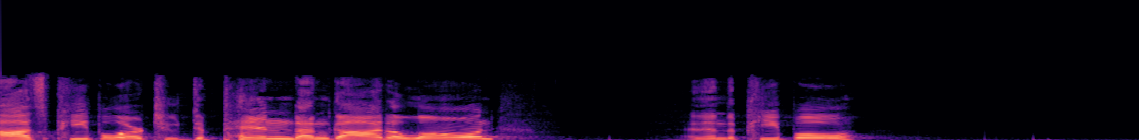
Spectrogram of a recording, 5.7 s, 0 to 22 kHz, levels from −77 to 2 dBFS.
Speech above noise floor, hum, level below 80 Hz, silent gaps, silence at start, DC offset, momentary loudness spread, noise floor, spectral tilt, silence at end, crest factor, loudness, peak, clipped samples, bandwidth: 41 dB; none; -52 dBFS; none; 0 s; under 0.1%; 12 LU; -60 dBFS; -4.5 dB/octave; 1.45 s; 16 dB; -19 LUFS; -4 dBFS; under 0.1%; 11 kHz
